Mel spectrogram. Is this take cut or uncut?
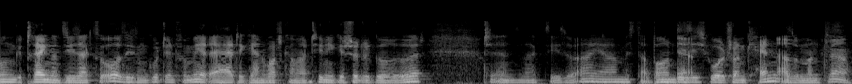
cut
